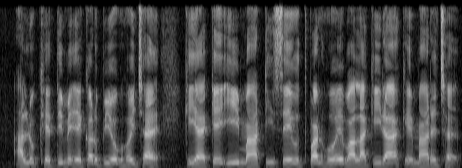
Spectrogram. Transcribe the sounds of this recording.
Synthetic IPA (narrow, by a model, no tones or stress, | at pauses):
a̰lukʰːet̪imeekəɾupjoɡɦojt͡ʃʰɛ | kiɛkeimaʈiseut̪pənɦoebalakiɾakemaɾet͡ʃʰɛ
